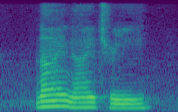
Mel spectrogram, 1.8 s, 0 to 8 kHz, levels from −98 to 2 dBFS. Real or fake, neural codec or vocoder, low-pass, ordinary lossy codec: fake; codec, 16 kHz, 1.1 kbps, Voila-Tokenizer; 7.2 kHz; none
